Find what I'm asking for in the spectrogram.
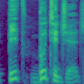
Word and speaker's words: Buttigieg: On ne dit pas 2 fois Edge ? – Non, parce que moi je regarde les late shows américains et j'ai vu les humoristes prononcer Pete Buttigieg.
